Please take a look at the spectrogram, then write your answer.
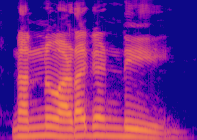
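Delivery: soft, slow invitation; gentle God's voice. Acted. God inviting his children to ask, slow and soft.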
